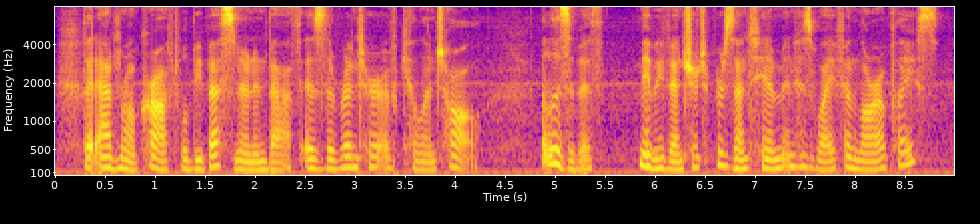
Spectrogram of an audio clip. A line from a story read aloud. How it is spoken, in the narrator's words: said Sir Walter coolly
